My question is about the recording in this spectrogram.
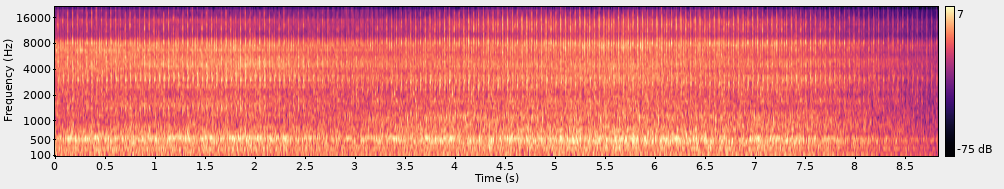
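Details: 2013 Hyundai ix35 2.0 petrol G4KD, just under 100,000 km, after overhaul with cylinder boring for scored fourth cylinder: idles steadily with light even ticking, no deep knock; normal idle.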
